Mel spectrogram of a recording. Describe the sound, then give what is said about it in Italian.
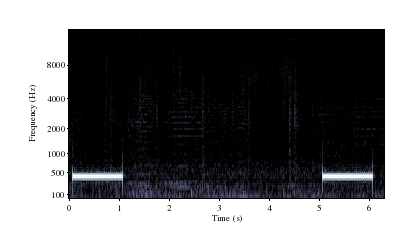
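A telephone ringback tone sounds twice, each a steady, loud one-second beep at a single mid pitch, separated by about four seconds of quiet line hiss with faint background noise. “Dai Giorgio, rispondi, forza.”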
